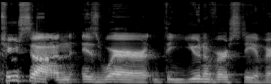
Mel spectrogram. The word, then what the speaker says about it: Tucson: Dave and Tuxin ask. – Hold on. Did you just say Tuxin? – Yeah, what? It's T-U-C-S-O-A-N. – It's Tucson. Tucson, Arizona.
